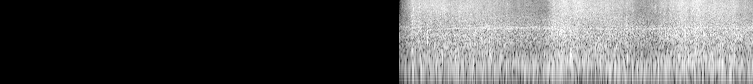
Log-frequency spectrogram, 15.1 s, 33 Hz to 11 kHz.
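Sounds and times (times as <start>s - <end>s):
rushing outdoor noise: 8.0s - 15.0s.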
